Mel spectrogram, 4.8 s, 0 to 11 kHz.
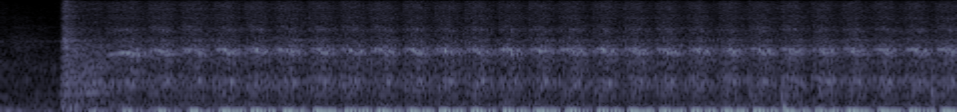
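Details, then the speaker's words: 2014 Audi S5, supercharged V6 with 7-speed dual-clutch, bought from an insurance auction: after clearing codes and swapping in a cam position sensor from an S4, the idle lurches unevenly, sounding like three cylinders, with the same misfire codes returning. "Huh, it's even worse now. [Applause] Definitely sounds like a threecylinder right now."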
